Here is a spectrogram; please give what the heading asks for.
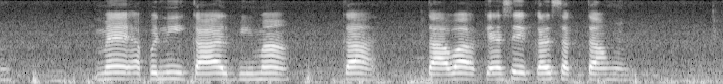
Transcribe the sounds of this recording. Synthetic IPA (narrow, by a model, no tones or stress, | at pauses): mɛ̃ːɐpnikaːɾbiːma | ka | d̪aːʋakɛːsekɐɾsɐkt̪aɦũː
